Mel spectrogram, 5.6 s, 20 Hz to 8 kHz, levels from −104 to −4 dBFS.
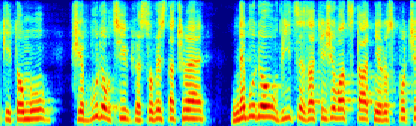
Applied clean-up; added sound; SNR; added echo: neural mask model Resemble Enhance denoiser.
